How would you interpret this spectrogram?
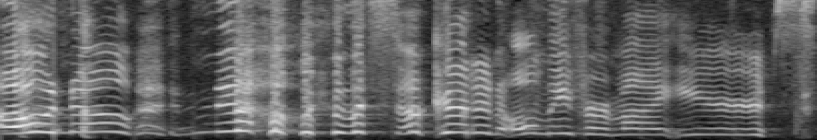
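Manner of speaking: high, loud wail through laughter; laughing dismay. Real, not acted. Streamer learns nobody heard the accent, laughing dismay. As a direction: cry "no" while cracking up.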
